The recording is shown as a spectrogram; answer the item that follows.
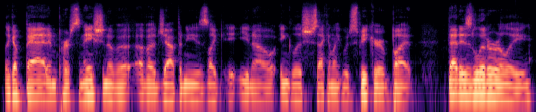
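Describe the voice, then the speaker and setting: A man with a fairly low voice hosts a casual podcast and works through a beginner lesson as the student. He is self-deprecating and scatters "like" through his sentences. He speaks into a close podcast mic. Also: steady tone, fast, fairly bright tone. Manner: self-deprecating, many "like" fillers. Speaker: podcast host.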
